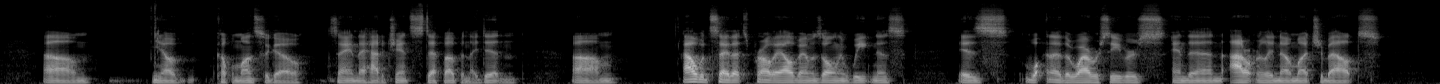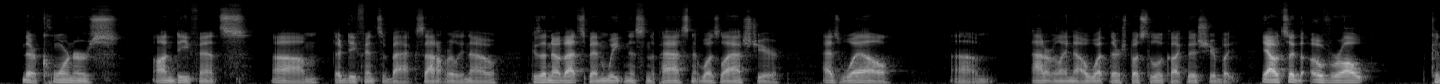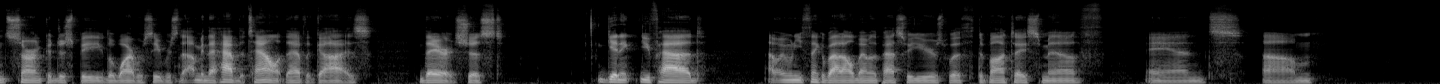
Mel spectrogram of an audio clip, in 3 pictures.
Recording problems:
none

